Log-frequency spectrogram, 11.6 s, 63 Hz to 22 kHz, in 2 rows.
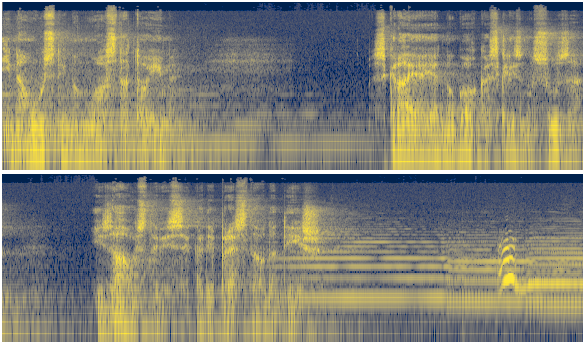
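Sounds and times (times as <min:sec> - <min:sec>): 
speech: 0:00.2 - 0:01.8, 0:03.7 - 0:05.9, 0:06.7 - 0:09.1
dog howling: 0:10.7 - 0:11.6.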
